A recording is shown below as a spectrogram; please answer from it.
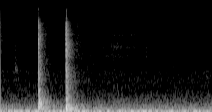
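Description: Two sharp clicks about a quarter of a second apart, under half a second in, over a steady low hum.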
